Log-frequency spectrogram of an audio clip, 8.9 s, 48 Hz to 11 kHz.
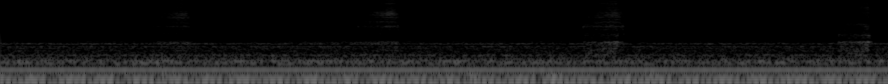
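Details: Nestling barn owls, from a brood hatched in February 2022 in Florida, protest as the wet mother dries herself. Four long, breathy screeches come about two seconds apart, with a persistent low hum underneath.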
